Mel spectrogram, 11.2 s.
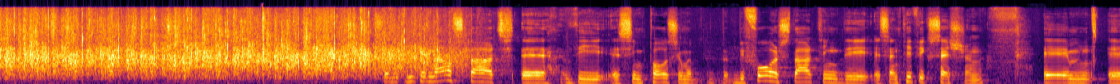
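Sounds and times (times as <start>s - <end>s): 
audience applause: 0.0s - 5.0s
speech: 3.8s - 11.2s.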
